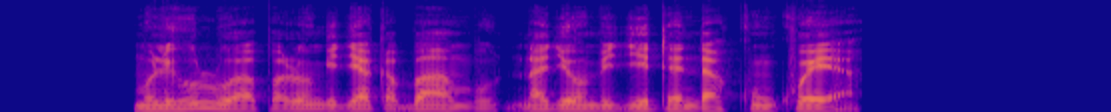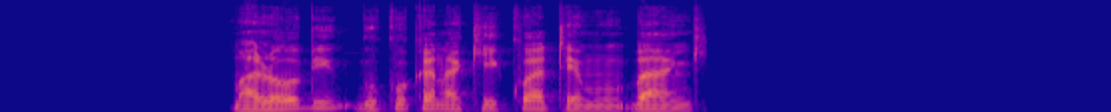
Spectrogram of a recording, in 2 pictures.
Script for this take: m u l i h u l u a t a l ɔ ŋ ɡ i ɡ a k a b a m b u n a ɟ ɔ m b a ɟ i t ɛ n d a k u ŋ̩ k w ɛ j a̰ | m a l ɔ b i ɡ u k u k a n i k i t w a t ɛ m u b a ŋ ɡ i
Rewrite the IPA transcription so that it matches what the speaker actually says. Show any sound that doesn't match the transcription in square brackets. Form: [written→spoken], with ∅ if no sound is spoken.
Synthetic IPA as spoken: m u l i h u l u a [t→p] a l ɔ ŋ ɡ i [ɡ→ɟ] a k a b a m b u n a ɟ ɔ m b [a→i] ɟ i t ɛ n d a k u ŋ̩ k w ɛ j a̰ | m a l ɔ b i ɡ u k u k a n [i→a] k i [t→k] w a t ɛ m u b a ŋ ɡ i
